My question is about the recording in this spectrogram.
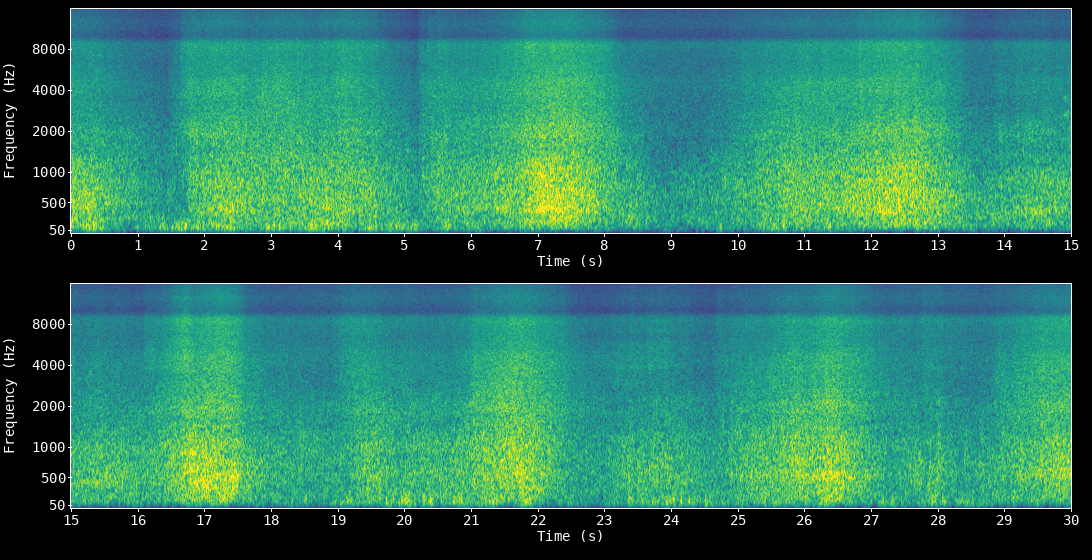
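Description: Small ocean waves breaking and washing up a sandy beach, the surf swelling and falling back about every four to five seconds.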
